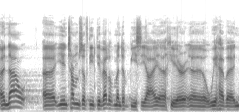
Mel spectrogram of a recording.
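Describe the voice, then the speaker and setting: This man talks at a fairly slow pace. He speaks with a Chinese accent. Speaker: cultural institute director. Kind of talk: presentation. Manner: halting.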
